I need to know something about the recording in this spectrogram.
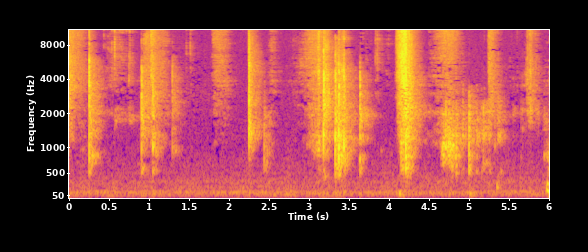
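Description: Protective cover sheet being peeled back off the adhesive of a diamond-painting canvas: faint, irregular crackles and rustles of the sheet lifting away from the glue.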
